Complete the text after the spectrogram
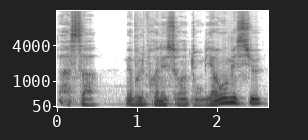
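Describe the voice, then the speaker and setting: A man's voice: mid-range voice, expressive, brisk, warm tone, slightly rough. A man voicing Beausire, a flustered host who protests and grows angry with his unwelcome guests, in a storybook reading. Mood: indignant. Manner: protesting, rising to anger.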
